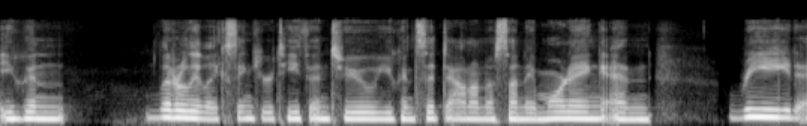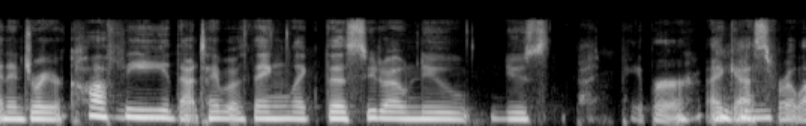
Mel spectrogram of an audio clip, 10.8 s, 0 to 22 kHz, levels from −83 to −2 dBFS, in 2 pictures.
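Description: At 1.32 s, between "you can literally" and "like sink your teeth", the speech and its background drop together by about 4 dB in one step. At 5.19 s, just before "and enjoy your coffee", a second drop of about 5 dB follows. Both are a microphone volume stepped down, likely by call software lowering the input volume. On a waveform the envelope shrinks abruptly at each point. On a spectrogram every band darkens at once, with no change in spectral shape.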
